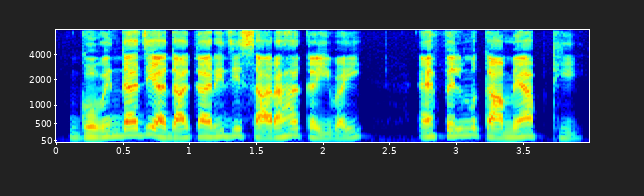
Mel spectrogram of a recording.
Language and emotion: Sindhi, neutral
